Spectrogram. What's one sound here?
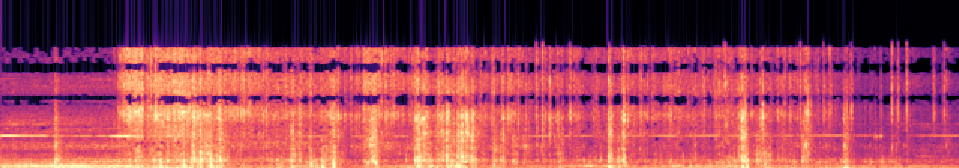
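A vacuum cleaner hums loudly as it sucks up debris from a carpet.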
